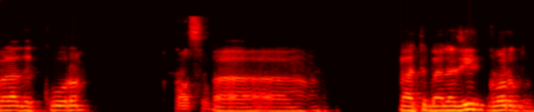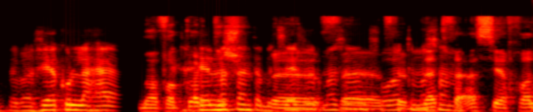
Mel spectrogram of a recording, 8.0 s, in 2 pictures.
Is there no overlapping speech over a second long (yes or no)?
no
